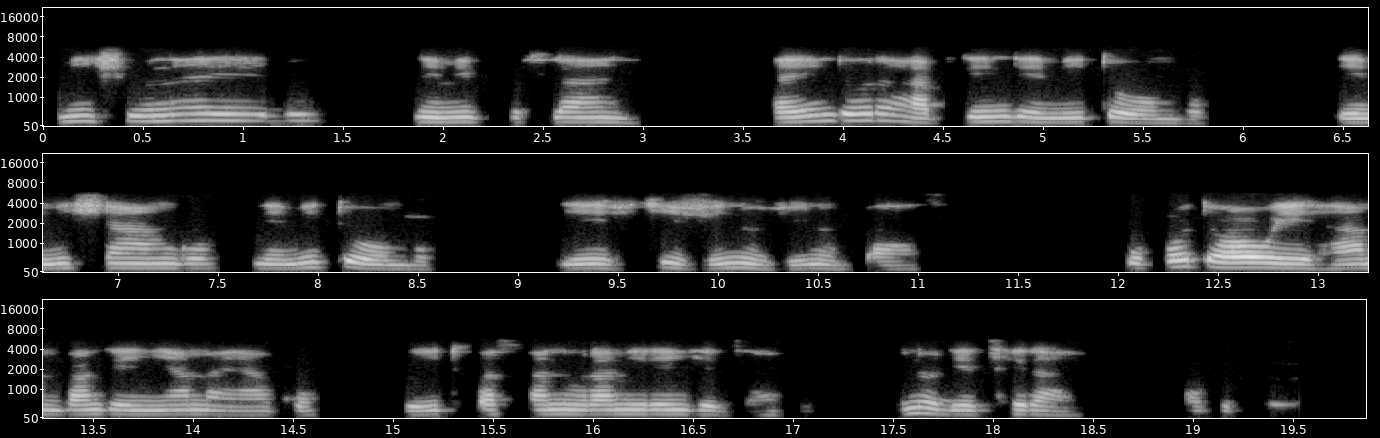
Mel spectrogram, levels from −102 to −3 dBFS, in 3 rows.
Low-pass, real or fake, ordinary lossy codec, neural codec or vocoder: 5.4 kHz; real; Opus, 32 kbps; none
